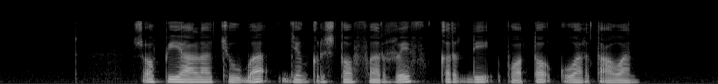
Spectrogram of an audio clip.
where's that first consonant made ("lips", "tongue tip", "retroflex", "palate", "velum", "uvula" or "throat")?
tongue tip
